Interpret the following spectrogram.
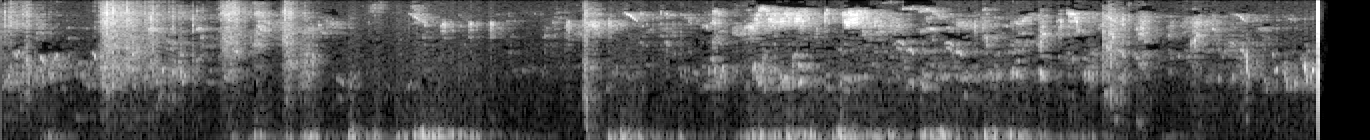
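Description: Small birds chirping, with low rumbles coming and going, loudest about two to three seconds in and again around five to six seconds in.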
